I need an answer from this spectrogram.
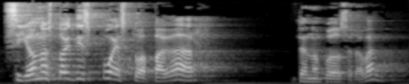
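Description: A pastor preaches in a fairly high, light voice. He keeps the sermon conversational and often checks in with the congregation. His voice rings out in a long, reverberant hall. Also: big pitch swings, moderate pace, a bit bright. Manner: conversational preaching with frequent "¿verdad?" asides to the congregation.

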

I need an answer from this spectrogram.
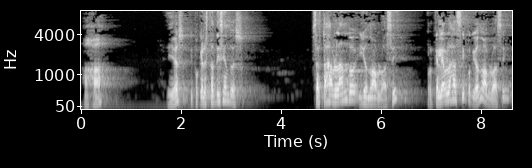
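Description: A preacher voicing the Lord as a calm, patient man who asks gentle, searching questions. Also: mid-range voice, normal speed, pauses often, big-room sound, pitched below the performer's own voice, lightly acted. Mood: questioning.

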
